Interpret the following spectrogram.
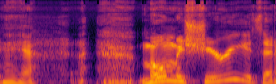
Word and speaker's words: Moshiri: Moshiri, is that how you say it? Yeah, Moshiri.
